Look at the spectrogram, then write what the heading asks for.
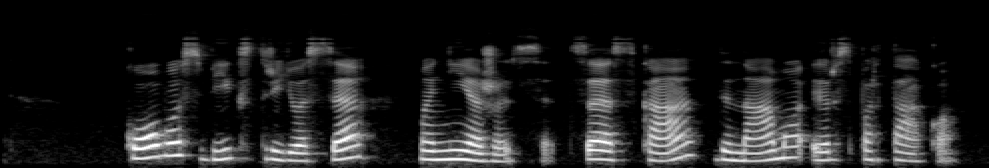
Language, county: Lithuanian, Šiauliai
